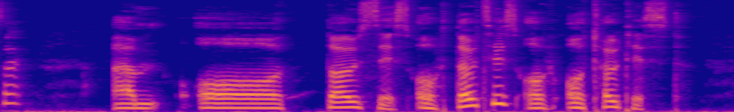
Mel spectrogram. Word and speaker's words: orthosis: Ankle foot or oris or how you pronounce that? Um, orthosis.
